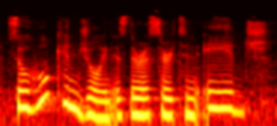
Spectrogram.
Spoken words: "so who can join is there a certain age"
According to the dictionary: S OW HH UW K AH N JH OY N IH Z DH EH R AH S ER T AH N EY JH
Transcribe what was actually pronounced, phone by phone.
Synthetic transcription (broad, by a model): S OW HH UW K AH N JH OY N IH Z DH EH R AH S ER T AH N EY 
